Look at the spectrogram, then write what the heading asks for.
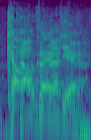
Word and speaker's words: Calcavecchia: Calcavecchia.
